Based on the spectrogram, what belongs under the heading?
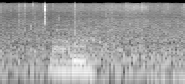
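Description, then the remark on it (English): Steady splashing and sloshing of water as someone wades through incoming high tide water, a continuous rushing wash with a brief low tonal hum rising partway through. “High tide, high tide. Water's really coming in, and I'm sloshing through the water.”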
